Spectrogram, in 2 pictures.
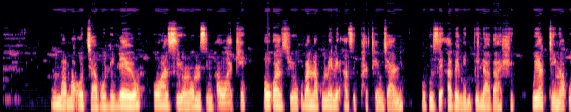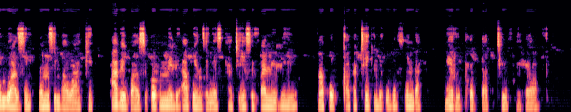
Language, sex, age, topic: North Ndebele, male, 50+, health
